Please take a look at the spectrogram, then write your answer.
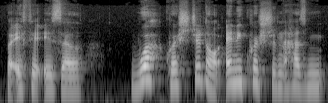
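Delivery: usual speaking voice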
